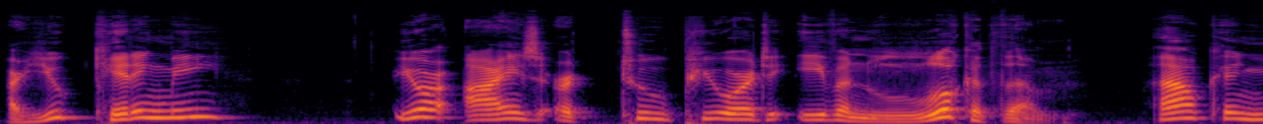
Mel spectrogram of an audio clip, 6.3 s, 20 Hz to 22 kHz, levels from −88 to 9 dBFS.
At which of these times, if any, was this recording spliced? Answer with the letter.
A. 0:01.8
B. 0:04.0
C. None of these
C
